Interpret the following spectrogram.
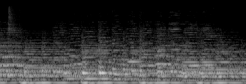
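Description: Kashmiri Sufi ensemble music: a harmonium playing together with a bowed string instrument and a plucked long-necked Kashmiri sitar, a continuous melodic passage.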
